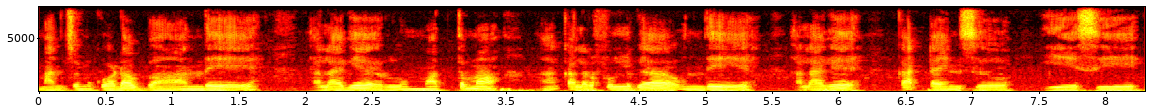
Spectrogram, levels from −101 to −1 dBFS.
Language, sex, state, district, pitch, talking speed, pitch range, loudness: Telugu, male, Andhra Pradesh, Manyam, 110 Hz, 110 wpm, 105-120 Hz, -18 LUFS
